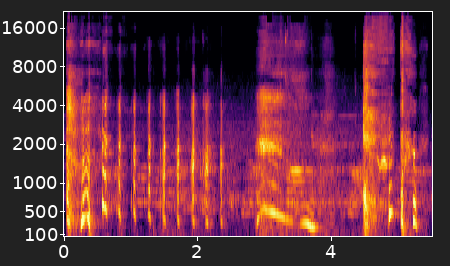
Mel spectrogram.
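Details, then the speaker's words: Adult woman with a slight cough after drinking cold water: quick laughter, a sudden sharp intake of breath, then about three abrupt, harsh coughs. "आज मेरी आवाज है ना कुछ खांसी हो गई है थोड़ी सी थोड़ी-थोड़ी सी थोड़ी-थोड़ी सी।"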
